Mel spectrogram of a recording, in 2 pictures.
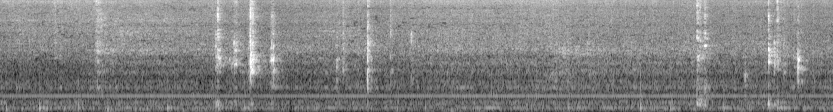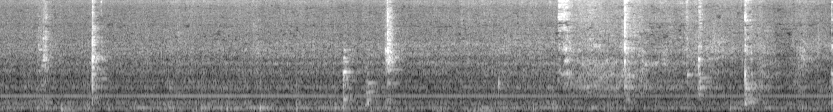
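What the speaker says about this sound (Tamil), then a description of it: "அப்பப்போ நீங்கள் எடுத்து எடுத்து கொஞ்சம் கொஞ்சம் கிளறி விட்டுட்டே இருங்க" Masala for pepper chicken fry being stirred in a frying pan: a constant close sizzle punctuated by irregular clicks and scrapes of the spatula against the metal.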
